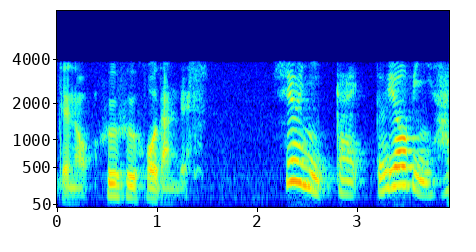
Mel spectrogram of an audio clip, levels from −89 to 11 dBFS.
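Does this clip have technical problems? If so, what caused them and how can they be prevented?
No, this clip has no technical problems, so there is nothing to prevent.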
